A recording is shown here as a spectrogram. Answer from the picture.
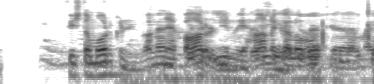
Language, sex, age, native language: Icelandic, male, 14, Icelandic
